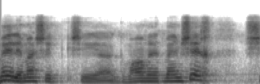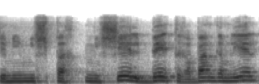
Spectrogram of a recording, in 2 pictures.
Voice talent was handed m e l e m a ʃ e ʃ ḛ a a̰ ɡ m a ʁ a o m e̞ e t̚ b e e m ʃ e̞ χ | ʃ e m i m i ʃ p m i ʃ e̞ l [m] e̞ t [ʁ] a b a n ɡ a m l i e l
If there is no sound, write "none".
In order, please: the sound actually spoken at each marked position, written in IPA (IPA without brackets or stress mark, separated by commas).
b, ʁ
